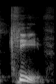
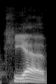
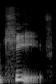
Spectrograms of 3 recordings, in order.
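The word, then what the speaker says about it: Kyiv: it actually got okay there is this is ke or Kev as I used to pronounce it this is the the capital of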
